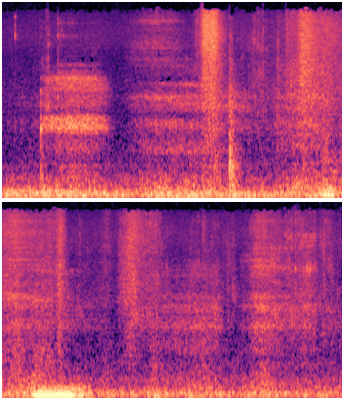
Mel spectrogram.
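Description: A very quiet room with a soft breath early on and a single short, deep thump about five seconds in.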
